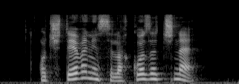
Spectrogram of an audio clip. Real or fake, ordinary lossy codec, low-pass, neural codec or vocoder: fake; none; none; vocoder, 22.05 kHz, 80 mel bands, Vocos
